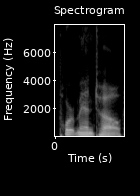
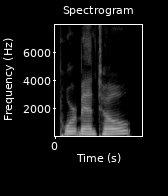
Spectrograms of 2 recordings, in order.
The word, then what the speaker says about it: portmanteau: Did I pronounce portmanteau correctly? What is it? – I believe you did.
